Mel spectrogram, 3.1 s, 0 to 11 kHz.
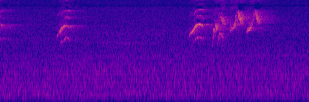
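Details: A song thrush (Turdus philomelos) sings on July 8th: a single high note, then about a second later a quick cluster of bright, varied whistled notes over a soft steady hiss.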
